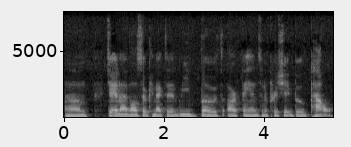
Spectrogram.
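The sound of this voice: A raspy, fairly low male voice with an American accent and fairly even intonation.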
